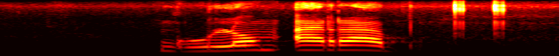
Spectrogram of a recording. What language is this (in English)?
Xhosa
